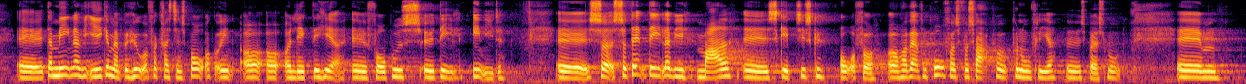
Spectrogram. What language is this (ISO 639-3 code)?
dan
